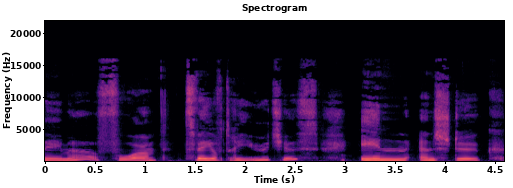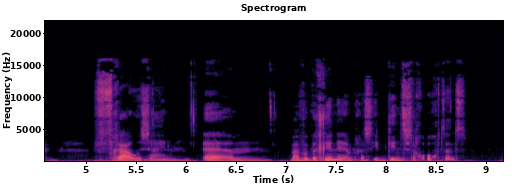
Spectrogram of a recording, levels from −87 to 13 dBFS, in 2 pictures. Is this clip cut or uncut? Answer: cut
